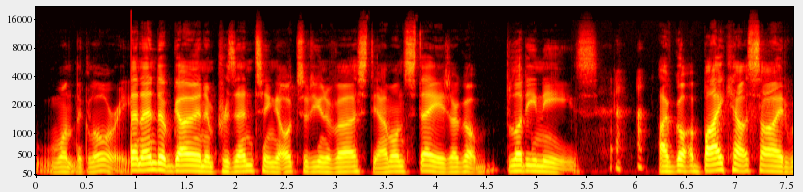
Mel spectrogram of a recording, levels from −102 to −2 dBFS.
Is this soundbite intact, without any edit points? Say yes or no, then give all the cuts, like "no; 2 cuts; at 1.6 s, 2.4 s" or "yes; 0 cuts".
no; 1 cut; at 0.9 s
